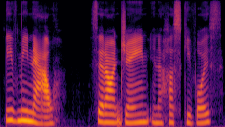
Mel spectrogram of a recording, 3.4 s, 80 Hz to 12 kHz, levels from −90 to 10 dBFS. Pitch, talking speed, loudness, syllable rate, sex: 215 Hz, 175 wpm, -18 LUFS, 4.7 syllables/s, female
